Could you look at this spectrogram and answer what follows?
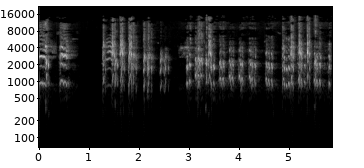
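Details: Common moorhen call used as a lure for bird hunting: harsh, gurgling clucks in quick bursts, a brief pause, then a rapid run of croaking notes about four per second.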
